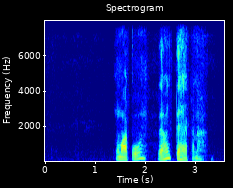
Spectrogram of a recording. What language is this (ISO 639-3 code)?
sat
